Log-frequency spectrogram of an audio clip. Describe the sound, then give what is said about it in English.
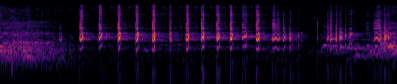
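A slate turkey call, used in turkey hunting, scratched out in a rapid run of about fifteen sharp, evenly spaced yelps, loud, with faint talking or laughter before and after. “so you use different turkey calls. I believe this is called a slate call.”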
